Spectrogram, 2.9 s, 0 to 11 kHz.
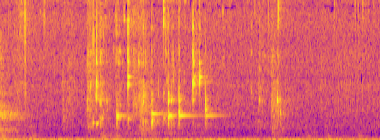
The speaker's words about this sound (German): Oh, mein Tee schmeckt gerade voll bitter. Was ist das? Vielleicht sollte ich auch mal den Teebeutel, der seit 30 Minuten da drin ist, rausholen. Das wäre vielleicht eine ganz schlaue Idee,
